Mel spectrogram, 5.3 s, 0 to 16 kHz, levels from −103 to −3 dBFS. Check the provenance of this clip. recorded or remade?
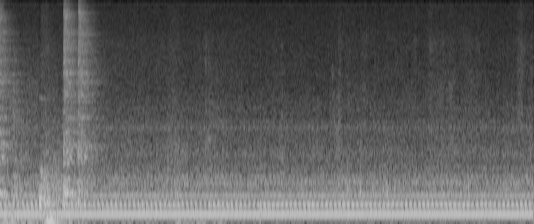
recorded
